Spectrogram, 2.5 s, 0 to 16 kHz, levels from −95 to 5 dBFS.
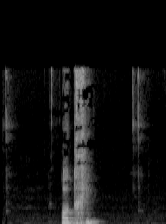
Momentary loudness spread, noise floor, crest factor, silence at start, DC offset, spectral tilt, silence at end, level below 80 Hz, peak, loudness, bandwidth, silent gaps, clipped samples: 23 LU; -72 dBFS; 24 dB; 0.1 s; under 0.1%; -3.5 dB/octave; 1 s; -56 dBFS; -12 dBFS; -30 LUFS; 12 kHz; none; under 0.1%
